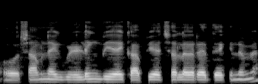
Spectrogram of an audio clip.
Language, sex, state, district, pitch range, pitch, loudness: Hindi, male, Bihar, Supaul, 110-120 Hz, 115 Hz, -17 LUFS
